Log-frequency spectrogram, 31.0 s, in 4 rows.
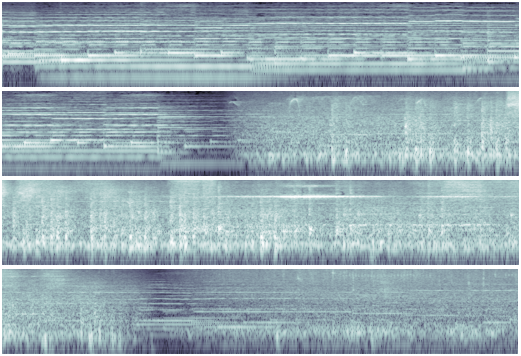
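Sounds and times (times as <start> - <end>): train wheels rumbling and clicking: 11.4 - 25.2, 26.5 - 31.0
high wheel squeal: 15.3 - 24.5.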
